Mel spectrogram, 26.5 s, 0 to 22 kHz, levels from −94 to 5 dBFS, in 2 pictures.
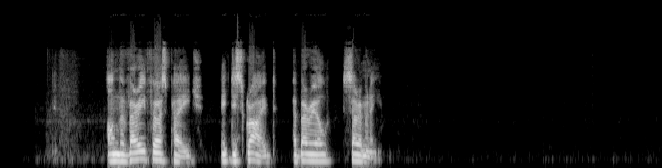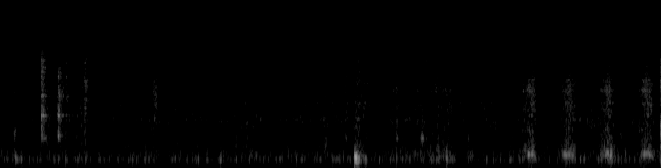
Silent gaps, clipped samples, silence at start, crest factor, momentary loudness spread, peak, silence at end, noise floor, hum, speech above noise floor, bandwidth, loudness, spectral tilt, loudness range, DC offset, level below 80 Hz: none; under 0.1%; 1.1 s; 20 dB; 15 LU; 0 dBFS; 18.95 s; under -90 dBFS; none; over 77 dB; 8.8 kHz; -14 LUFS; -5 dB/octave; 7 LU; under 0.1%; -56 dBFS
